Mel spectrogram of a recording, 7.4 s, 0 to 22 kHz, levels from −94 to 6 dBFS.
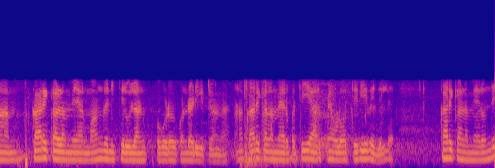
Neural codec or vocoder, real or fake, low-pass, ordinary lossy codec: none; real; 3.6 kHz; none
